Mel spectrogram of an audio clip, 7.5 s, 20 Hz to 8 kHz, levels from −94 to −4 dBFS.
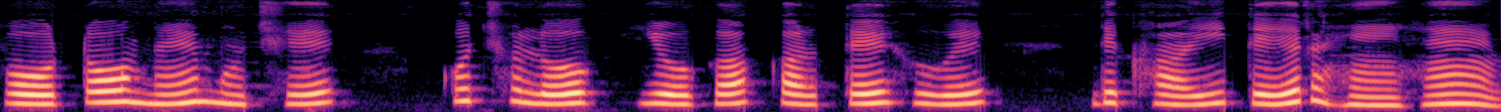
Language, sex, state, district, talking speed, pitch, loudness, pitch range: Hindi, female, Madhya Pradesh, Umaria, 95 wpm, 255 Hz, -17 LUFS, 245-275 Hz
